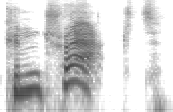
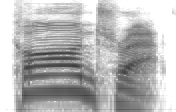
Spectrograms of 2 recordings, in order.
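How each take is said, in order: First: The stress is on the last syllable. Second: The stress is on the first syllable.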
